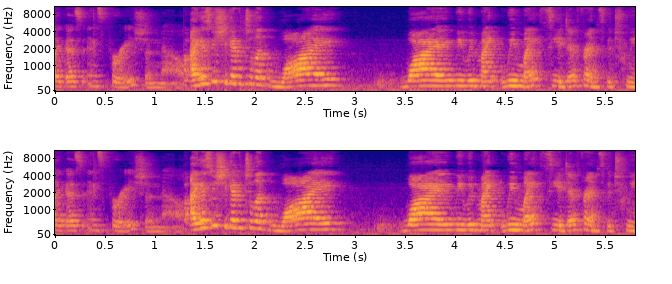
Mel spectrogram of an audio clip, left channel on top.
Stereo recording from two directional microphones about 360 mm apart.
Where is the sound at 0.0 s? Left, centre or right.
Centre.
